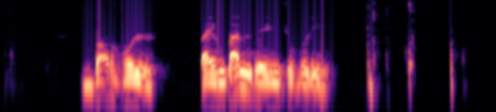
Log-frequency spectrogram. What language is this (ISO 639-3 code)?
mdd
